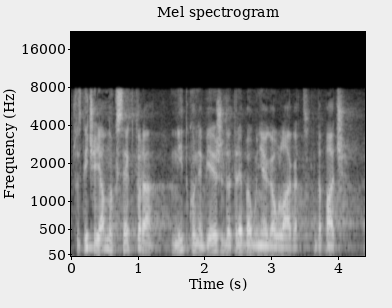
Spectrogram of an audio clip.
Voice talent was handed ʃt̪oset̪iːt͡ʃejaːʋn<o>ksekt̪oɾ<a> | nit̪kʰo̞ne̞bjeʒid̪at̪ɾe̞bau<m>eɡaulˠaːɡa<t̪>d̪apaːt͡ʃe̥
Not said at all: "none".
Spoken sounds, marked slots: o, a, ɲ, t̪

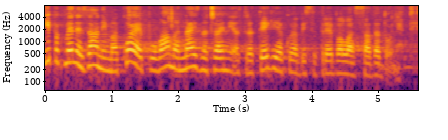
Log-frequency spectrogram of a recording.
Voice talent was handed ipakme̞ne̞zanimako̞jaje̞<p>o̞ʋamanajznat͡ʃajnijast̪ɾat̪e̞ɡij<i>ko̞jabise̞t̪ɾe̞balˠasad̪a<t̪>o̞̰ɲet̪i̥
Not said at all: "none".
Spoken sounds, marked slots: p, a, d̪

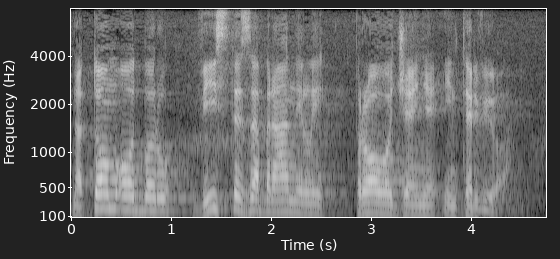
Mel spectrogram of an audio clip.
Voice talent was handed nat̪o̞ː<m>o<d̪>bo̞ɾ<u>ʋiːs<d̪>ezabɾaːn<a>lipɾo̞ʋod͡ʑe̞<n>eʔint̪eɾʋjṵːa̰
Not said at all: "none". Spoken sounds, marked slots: m, d̪, u, t̪, i, ɲ

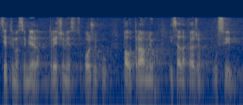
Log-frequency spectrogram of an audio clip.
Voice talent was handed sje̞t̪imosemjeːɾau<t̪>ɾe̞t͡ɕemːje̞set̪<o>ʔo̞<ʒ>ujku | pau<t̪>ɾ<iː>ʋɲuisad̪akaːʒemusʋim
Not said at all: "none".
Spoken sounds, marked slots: t̪, u, ʒ, t̪, aː

